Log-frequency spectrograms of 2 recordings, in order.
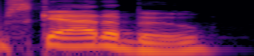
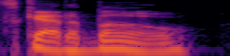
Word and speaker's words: Skattebo: But yeah, let's start at running back 7, where we've got Cam Skattebo. I've been told that is how you pronounce it, not Skattebo, from Arizona State. Skattebo, yes.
